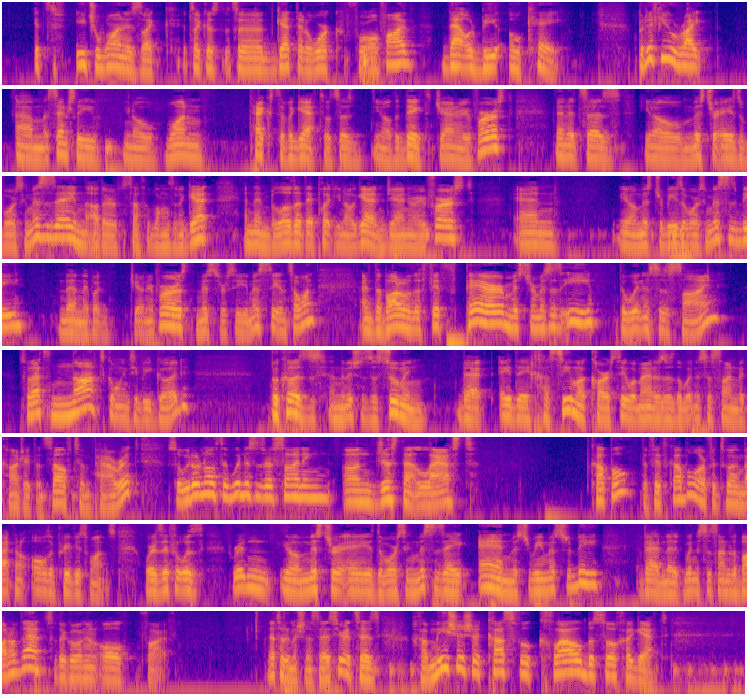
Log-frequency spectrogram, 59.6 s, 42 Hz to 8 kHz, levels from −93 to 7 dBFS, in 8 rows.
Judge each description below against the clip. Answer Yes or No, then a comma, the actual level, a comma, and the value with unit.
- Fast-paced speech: Yes, fast, 215 wpm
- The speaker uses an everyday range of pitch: No, wide, 6.0 semitones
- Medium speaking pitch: No, low, 120 Hz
